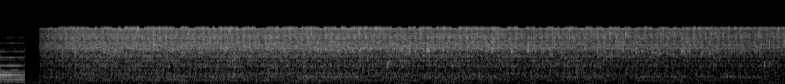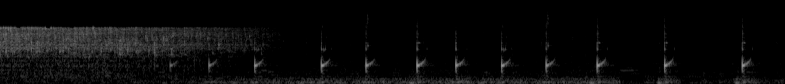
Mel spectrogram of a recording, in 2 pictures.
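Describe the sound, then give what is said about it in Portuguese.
A tap runs in a loud, steady stream for about ten seconds, then shuts off, leaving a series of evenly spaced drips plinking one after another. “A má utilização da água gera, em média, um gasto de 70% além do necessário.”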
